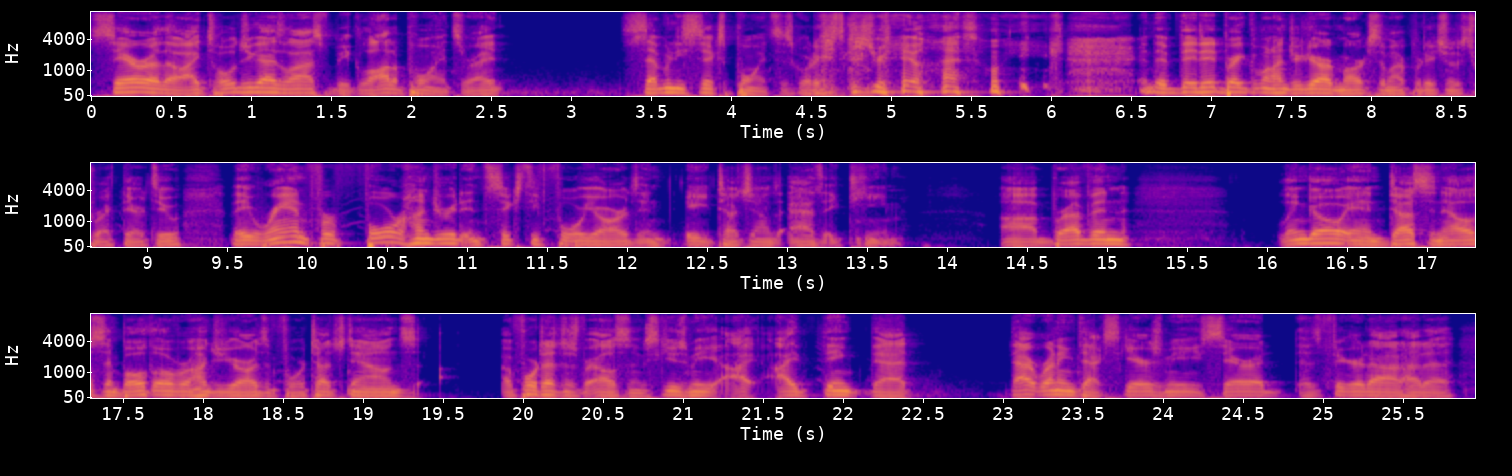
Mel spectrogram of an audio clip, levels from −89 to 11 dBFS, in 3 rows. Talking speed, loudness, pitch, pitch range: 190 wpm, -26 LUFS, 105 Hz, 95-120 Hz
